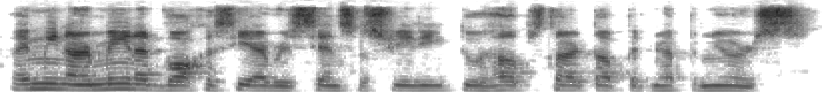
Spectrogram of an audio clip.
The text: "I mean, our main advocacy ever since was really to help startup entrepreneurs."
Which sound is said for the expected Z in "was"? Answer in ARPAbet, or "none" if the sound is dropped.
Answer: S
